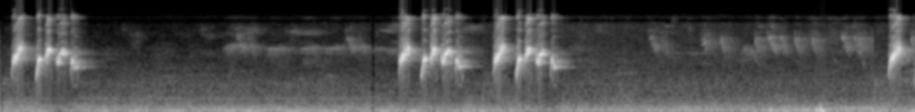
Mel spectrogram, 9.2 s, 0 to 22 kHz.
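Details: Red-whiskered bulbul training song, doubled phrases counted at 23 notes: quick clear whistled bursts of four or five notes, spaced with long silent gaps, a pair of phrases arriving mid-clip and one more at the end.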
